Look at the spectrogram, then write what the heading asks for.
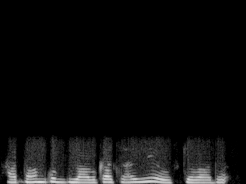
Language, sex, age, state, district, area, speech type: Hindi, female, 18-30, Bihar, Begusarai, rural, conversation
